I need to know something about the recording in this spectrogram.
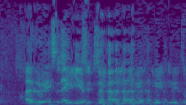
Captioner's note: laughs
